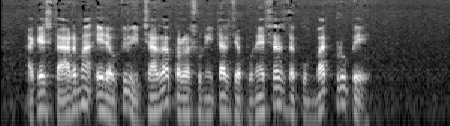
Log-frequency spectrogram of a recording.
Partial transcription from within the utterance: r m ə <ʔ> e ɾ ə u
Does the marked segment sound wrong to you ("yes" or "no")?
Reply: no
